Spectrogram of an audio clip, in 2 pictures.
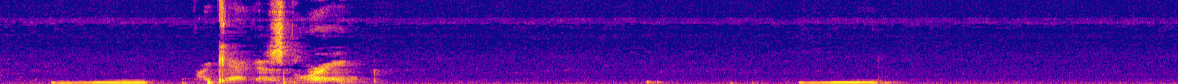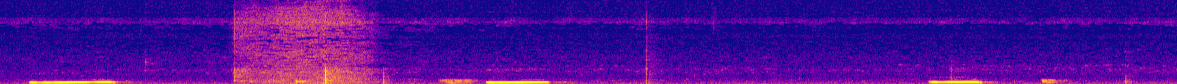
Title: My Cat snoring 🤣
